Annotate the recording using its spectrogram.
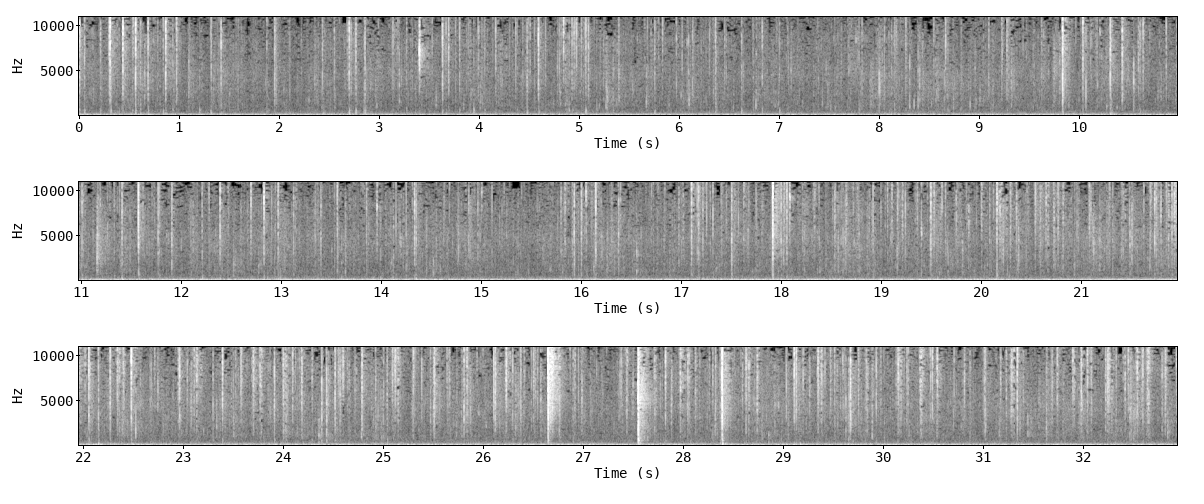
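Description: Crackling fire: scattered pops and crackles over a steady low rumble, with a few sharper, louder pops near the end.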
